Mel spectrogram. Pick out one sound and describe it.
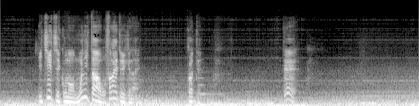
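A car's engine and tyres rumble low and steady on the road.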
